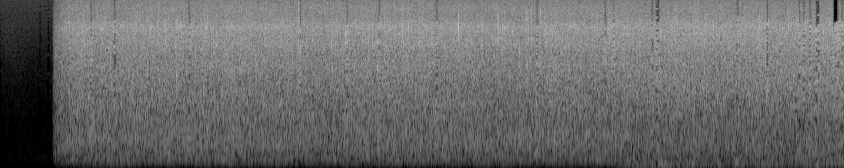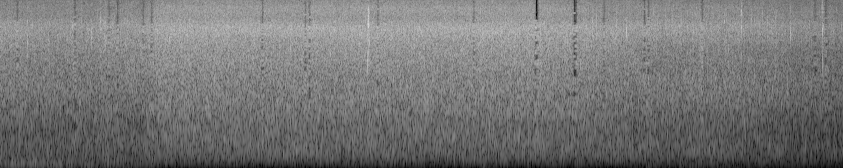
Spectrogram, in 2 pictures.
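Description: A waterfall and rushing river in Colorado, a clear trout stream, roars as a loud, steady broadband wash that runs unbroken and grows slightly fuller partway through, with no voices.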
